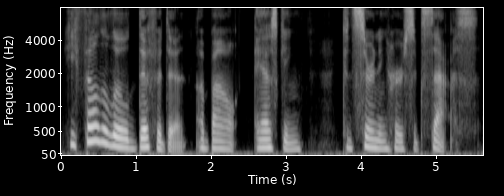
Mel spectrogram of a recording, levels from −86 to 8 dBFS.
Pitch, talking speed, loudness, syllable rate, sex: 170 Hz, 105 wpm, -19 LUFS, 3.9 syllables/s, female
